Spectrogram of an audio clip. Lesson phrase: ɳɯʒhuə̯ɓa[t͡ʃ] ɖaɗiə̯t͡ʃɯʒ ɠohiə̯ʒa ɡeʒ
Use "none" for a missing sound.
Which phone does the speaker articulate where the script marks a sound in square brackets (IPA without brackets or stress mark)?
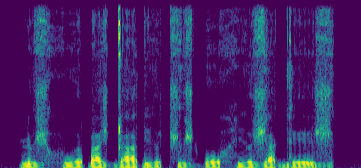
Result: ʒ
